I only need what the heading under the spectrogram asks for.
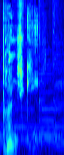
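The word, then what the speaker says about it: pączki: And it's pronounced punch key.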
